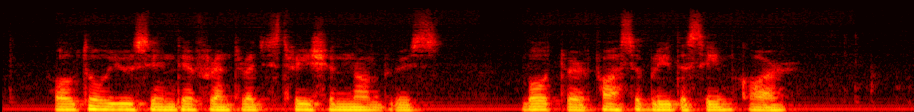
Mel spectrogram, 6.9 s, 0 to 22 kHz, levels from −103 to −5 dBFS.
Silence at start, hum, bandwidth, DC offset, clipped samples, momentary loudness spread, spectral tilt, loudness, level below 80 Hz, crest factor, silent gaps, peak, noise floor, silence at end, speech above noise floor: 0.4 s; 60 Hz at -60 dBFS; 9.4 kHz; under 0.1%; under 0.1%; 7 LU; -8.5 dB/octave; -40 LUFS; -62 dBFS; 14 dB; none; -24 dBFS; -68 dBFS; 0.95 s; 30 dB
